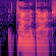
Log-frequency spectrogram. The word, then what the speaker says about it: Tamagotchi: Tamaguchi? Am I saying it right? – Tamagotchi. You got it first.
